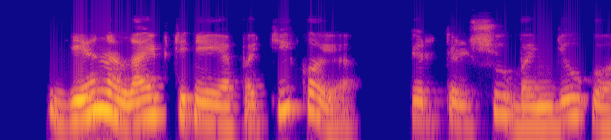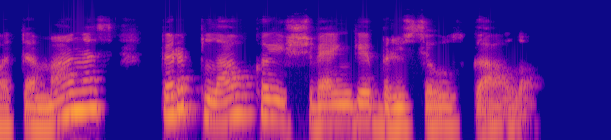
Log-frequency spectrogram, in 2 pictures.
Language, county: Lithuanian, Tauragė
